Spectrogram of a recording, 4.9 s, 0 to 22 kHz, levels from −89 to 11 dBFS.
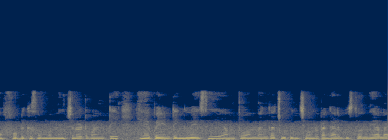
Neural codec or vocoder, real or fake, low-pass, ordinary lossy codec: none; real; none; none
